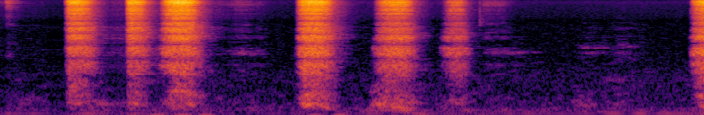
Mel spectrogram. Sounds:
Sniff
